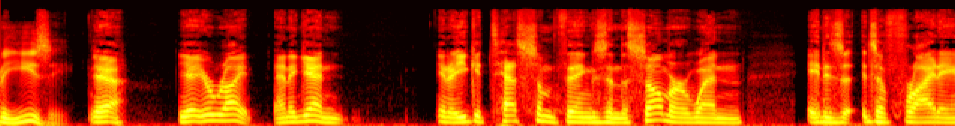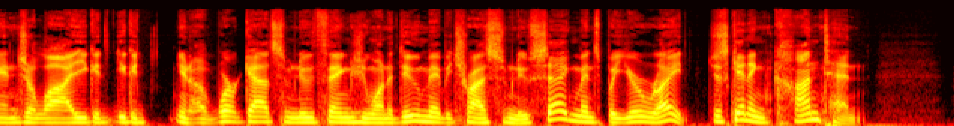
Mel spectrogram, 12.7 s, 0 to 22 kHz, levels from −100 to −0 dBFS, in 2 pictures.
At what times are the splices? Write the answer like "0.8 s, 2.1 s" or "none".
11.0 s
